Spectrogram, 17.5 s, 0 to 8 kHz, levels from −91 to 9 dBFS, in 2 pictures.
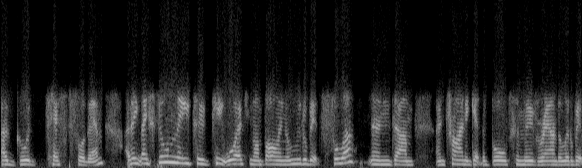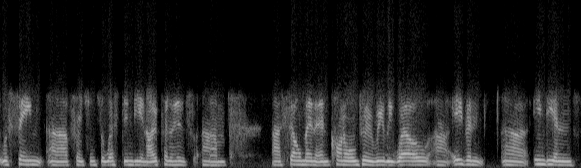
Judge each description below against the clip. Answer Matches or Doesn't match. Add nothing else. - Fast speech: Doesn't match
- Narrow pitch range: Matches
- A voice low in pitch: Doesn't match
